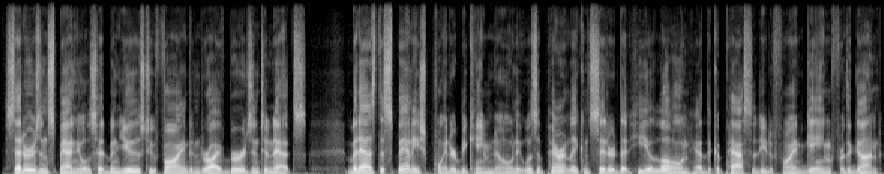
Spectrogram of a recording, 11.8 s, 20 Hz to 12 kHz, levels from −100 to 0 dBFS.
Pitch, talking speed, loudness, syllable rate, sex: 110 Hz, 185 wpm, -20 LUFS, 5.0 syllables/s, male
